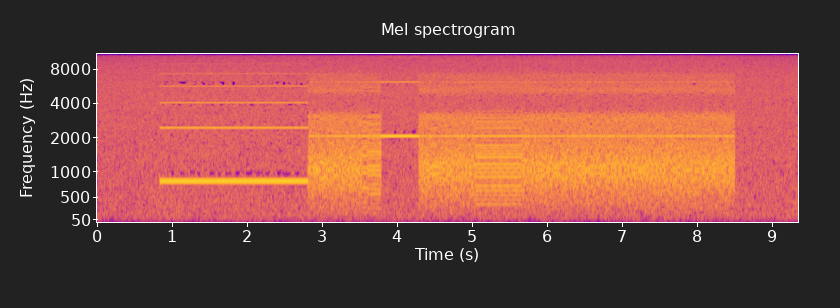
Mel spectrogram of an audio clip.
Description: ZX Spectrum tape loading, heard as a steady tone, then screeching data, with tape hiss.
